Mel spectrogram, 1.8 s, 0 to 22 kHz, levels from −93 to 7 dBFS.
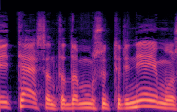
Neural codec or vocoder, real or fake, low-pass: none; real; 14.4 kHz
